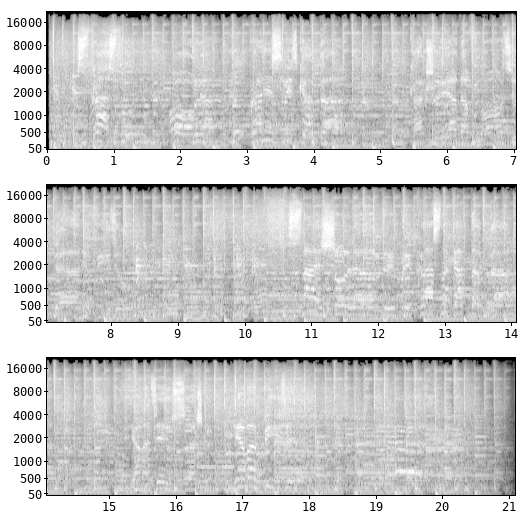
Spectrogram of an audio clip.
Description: поп
пианино , гитара , барабаны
